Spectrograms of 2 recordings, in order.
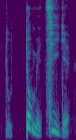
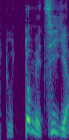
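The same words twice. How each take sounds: First: Soft, muted insult to oneself; inner thought. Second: Slow, pitched-up insult; exasperated insult. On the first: Felix silently insults the goat, inner thought. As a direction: think it aloud under your voice. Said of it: "Wieder dachte er". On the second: Felix almost insults the goat, exasperated. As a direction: stretch out the insult. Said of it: "angefügt". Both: A narrator's reading.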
